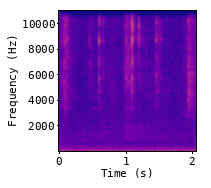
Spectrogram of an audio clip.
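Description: Faint light clinks of small gemstone beads being put down and picked up, over a steady low hum.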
